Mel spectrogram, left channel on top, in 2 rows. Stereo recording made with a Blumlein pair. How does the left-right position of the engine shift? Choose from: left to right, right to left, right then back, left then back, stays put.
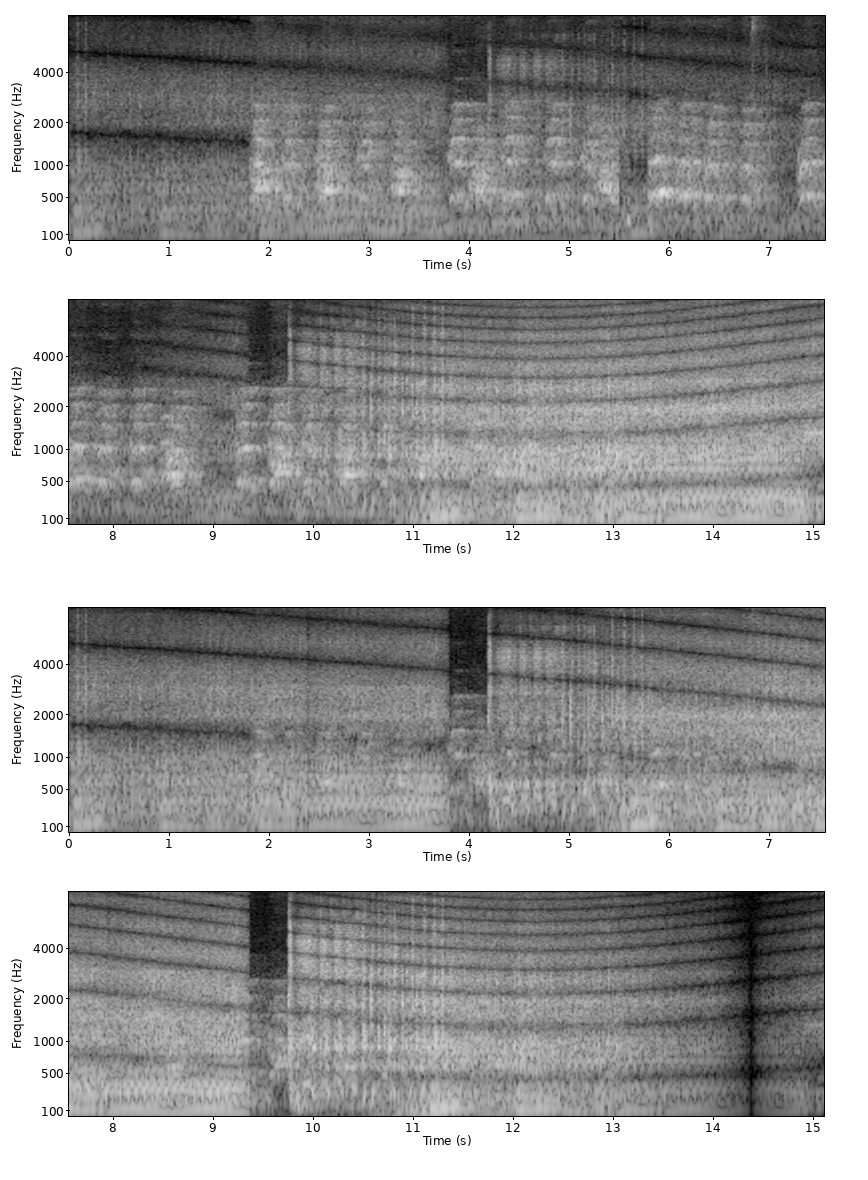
right to left.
